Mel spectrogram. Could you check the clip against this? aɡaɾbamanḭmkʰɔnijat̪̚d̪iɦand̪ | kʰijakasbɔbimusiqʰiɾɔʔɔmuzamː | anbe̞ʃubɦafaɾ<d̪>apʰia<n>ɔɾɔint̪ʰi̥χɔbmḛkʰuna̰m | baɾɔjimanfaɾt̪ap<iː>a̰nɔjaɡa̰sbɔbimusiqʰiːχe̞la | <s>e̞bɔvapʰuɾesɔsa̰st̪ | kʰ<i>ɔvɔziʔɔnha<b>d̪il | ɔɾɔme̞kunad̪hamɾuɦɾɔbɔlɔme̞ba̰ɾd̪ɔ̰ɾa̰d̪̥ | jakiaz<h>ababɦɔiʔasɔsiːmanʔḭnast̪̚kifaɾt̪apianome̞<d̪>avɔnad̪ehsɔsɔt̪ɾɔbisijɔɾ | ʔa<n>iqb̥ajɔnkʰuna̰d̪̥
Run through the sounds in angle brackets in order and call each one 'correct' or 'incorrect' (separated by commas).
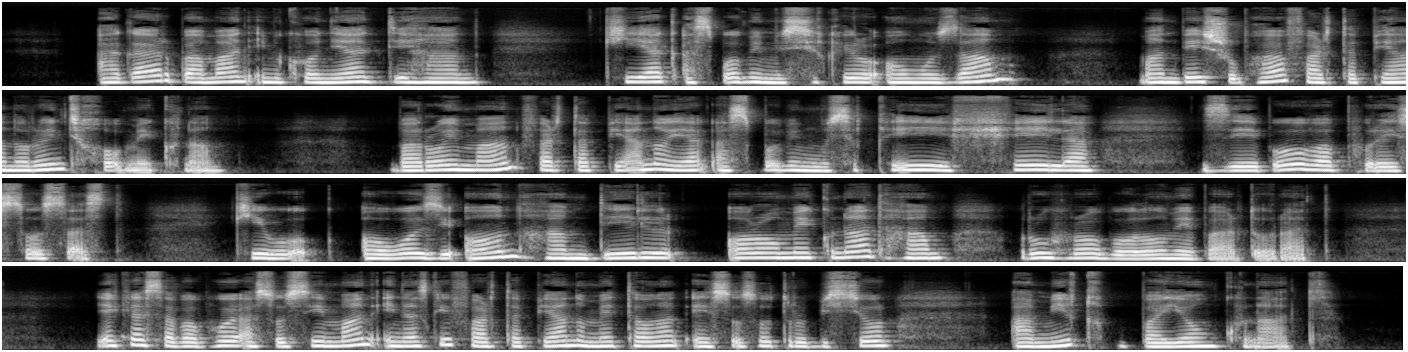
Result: incorrect, correct, incorrect, incorrect, correct, incorrect, incorrect, incorrect, incorrect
